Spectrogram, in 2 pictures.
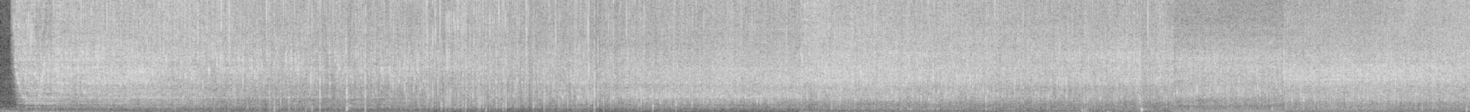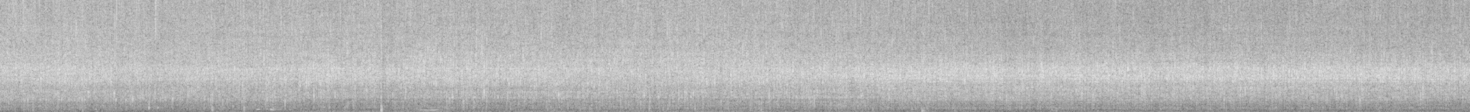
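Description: Mantis shrimp deep-frying in hot oil in a metal wok: a steady sizzle that starts suddenly as the first shrimp goes into the oil. A few light clicks are heard over it.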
